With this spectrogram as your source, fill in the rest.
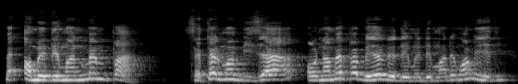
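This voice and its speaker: A man's voice: sits high, fairly quick, fairly bright tone. A man from Ivory Coast, giving impassioned political commentary and addressing his audience formally, repeating phrases for emphasis.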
